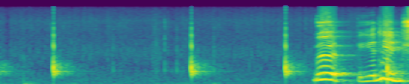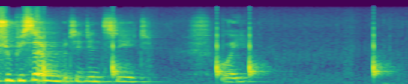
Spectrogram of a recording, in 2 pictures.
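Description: Short sharp clicks sound as chess moves are played.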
